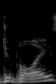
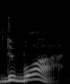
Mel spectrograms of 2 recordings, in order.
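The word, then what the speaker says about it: Du Bois: book and they say his name isn't dubo his name is Dubois he rejected the European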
